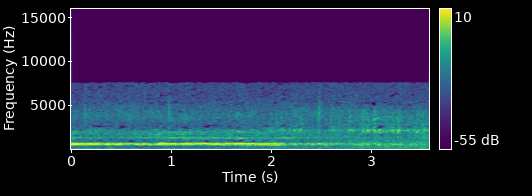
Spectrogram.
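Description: A steam train whistle blows in one sustained, steady tone with a hissing, rumbling rail background, loud, with no voices.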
